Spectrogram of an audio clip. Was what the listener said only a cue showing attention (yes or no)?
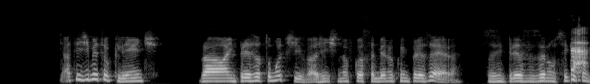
yes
